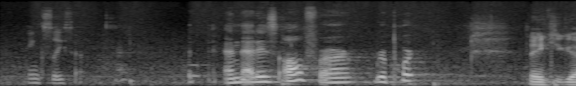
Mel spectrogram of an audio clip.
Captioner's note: speaks faintly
